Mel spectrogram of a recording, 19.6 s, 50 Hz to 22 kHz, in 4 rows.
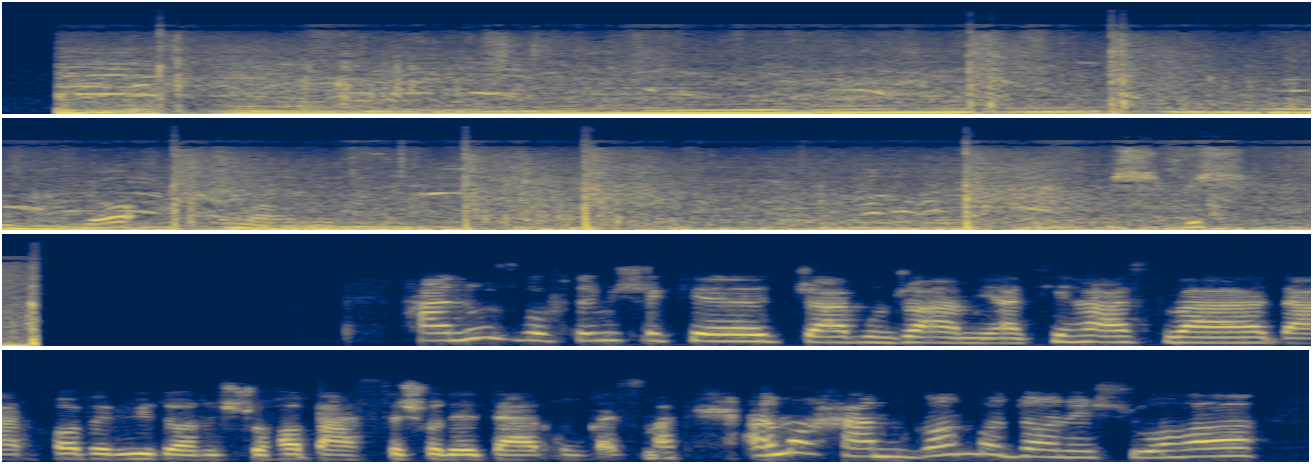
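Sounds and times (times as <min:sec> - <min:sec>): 
agitated crowd of worried families shouting and talking in Tehran: 0:00.2 - 0:09.9
sharp gunshots at a protest gathering in Tehran: 0:00.4 - 0:02.1, 0:03.4 - 0:04.8, 0:05.4 - 0:07.8, 0:08.4 - 0:09.1
speech: 0:11.4 - 0:19.6.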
